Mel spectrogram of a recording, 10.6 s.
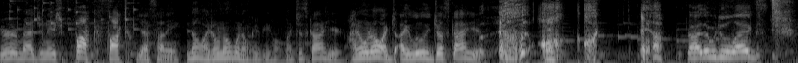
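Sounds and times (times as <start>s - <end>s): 
speech: 0.0s - 7.9s, 8.7s - 10.4s
person sneezing: 6.4s - 8.0s, 8.6s - 8.9s, 10.3s - 10.6s.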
